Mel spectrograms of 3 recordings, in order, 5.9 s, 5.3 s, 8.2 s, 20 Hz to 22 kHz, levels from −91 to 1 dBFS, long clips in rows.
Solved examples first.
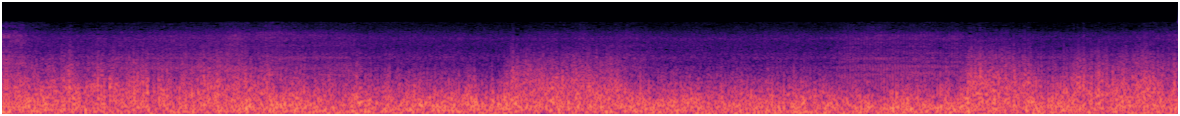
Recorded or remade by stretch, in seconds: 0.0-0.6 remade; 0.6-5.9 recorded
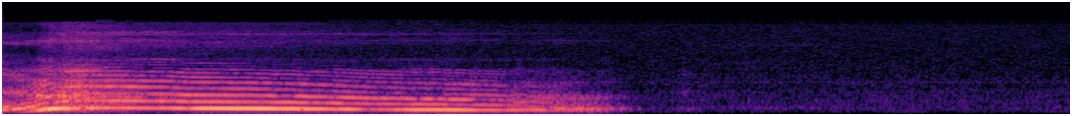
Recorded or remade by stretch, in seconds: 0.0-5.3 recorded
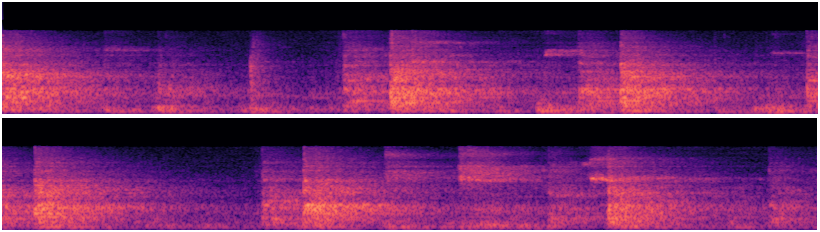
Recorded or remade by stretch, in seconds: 0.0-1.6 recorded; 1.6-3.2 remade; 3.2-6.4 recorded; 6.4-8.2 remade

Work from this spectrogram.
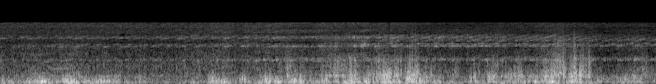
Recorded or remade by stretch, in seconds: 0.0-2.8 recorded; 2.8-3.7 remade; 3.7-6.6 recorded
